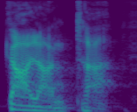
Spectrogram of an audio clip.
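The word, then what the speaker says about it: Galánta: Und das Aksau auf dem zweiten A, der Aksau, der betrifft nicht die Betonung, sondern die Aussprache des Buchstabens. Also Tänze aus Galanta, wenn Sie mit Ungarn guten Kontakt wollen.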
